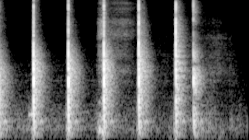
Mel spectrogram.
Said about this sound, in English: So, what's the alternative that you're going to drum on the surface of your desk with ballpoint pens?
